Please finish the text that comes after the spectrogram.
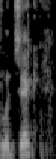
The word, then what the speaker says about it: Leduc: Everyone, that's not even the correct pronunciation. We're French Canadian, so it's Leduc.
